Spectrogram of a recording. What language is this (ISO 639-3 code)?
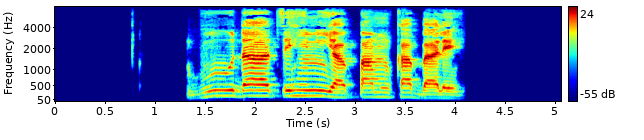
dag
